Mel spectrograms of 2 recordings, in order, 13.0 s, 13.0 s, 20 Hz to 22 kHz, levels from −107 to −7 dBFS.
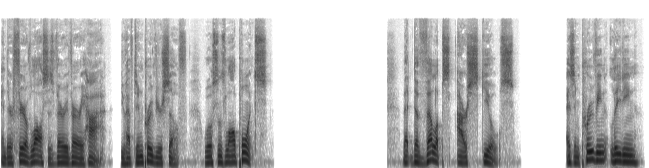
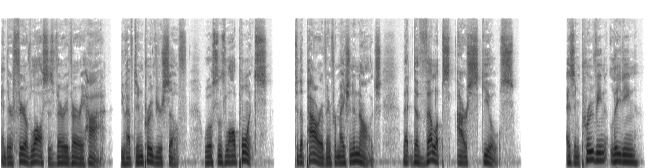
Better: second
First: audio freezing; at 6 s for 2 s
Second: none

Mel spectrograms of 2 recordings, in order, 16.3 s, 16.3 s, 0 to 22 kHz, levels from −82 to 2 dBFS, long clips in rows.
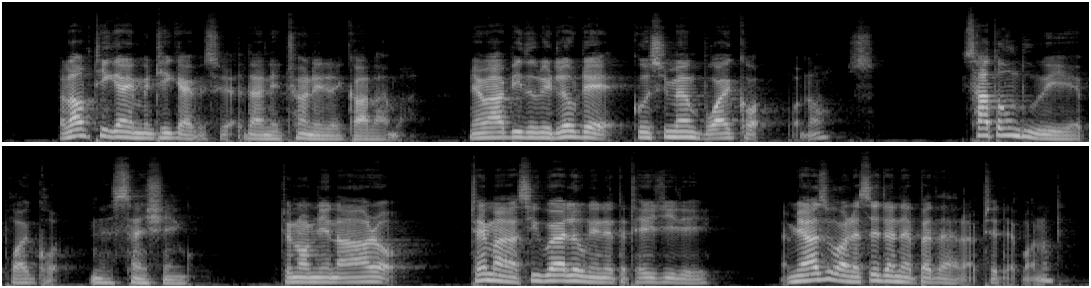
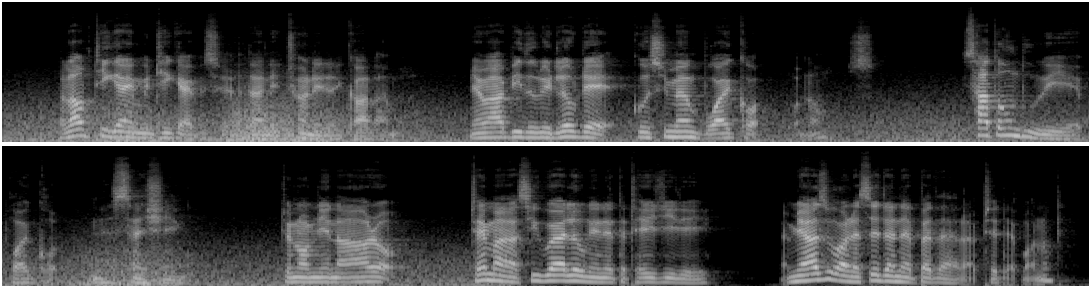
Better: first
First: none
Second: wind noise on the microphone; occasional gusts; until 12 s; 15 dB below the speech

